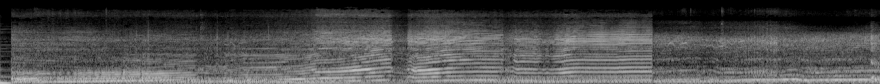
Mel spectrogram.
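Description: Dirt bike engine accelerating hard, its pitch climbing and falling back at gear changes, once about four seconds in and again near six and a half seconds.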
